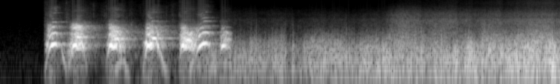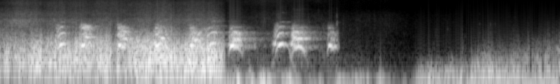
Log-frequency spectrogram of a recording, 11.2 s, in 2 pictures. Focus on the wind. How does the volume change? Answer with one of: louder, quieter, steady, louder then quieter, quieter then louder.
louder then quieter.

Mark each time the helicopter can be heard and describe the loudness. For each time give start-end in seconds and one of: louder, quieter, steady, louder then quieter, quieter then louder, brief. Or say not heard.
not heard.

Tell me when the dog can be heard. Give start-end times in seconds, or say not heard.
0.5-2.3, 6.1-9.0.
